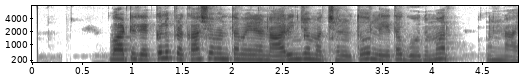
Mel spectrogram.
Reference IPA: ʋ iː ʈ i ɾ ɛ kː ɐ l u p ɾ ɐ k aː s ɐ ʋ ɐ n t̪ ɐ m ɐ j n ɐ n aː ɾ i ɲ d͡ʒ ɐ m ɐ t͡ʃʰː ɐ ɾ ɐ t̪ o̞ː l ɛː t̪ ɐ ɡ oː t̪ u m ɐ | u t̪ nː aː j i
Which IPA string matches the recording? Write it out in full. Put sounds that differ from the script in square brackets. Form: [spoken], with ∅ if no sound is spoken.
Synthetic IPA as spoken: ʋ [aː] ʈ i ɾ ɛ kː ɐ l u p ɾ ɐ k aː [ʃ] ɐ ʋ ɐ n t̪ ɐ m ɐ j n ɐ n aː ɾ i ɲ d͡ʒ ɐ m ɐ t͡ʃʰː ɐ [l] ɐ t̪ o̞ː l ɛː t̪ ɐ ɡ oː [d̪] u m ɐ | u [∅] nː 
